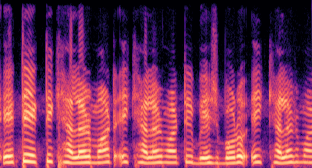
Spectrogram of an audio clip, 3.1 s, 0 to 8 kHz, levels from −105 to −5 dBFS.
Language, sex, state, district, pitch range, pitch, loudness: Bengali, female, West Bengal, North 24 Parganas, 270-295 Hz, 285 Hz, -14 LUFS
